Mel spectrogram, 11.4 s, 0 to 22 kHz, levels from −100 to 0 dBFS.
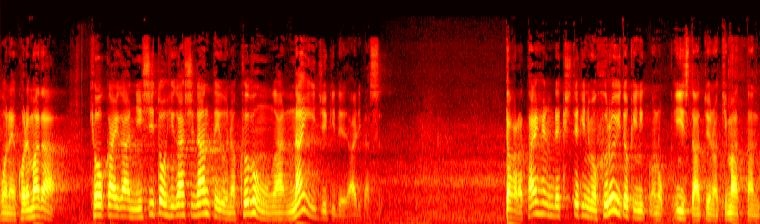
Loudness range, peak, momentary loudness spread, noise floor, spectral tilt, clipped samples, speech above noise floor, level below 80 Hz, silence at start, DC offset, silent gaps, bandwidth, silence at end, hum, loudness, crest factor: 6 LU; 0 dBFS; 15 LU; -50 dBFS; -5 dB/octave; under 0.1%; 29 dB; -62 dBFS; 0 s; under 0.1%; none; 11.5 kHz; 0 s; none; -21 LUFS; 22 dB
